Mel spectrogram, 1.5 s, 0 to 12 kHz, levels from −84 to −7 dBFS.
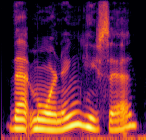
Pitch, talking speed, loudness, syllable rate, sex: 200 Hz, 165 wpm, -15 LUFS, 3.9 syllables/s, female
